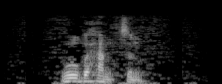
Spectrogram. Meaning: A city and metropolitan borough in the West Midlands, England. Historically it was in Staffordshire
- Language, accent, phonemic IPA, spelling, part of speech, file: English, UK, /ˌwʊlvə(ɹ)ˈhæm(p)tən/, Wolverhampton, proper noun, En-uk-Wolverhampton.ogg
